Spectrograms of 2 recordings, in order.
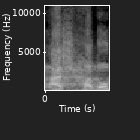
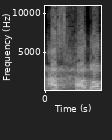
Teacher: بلال کا لہجہ عربی نہیں تھا، لہذا اشہدو کی جگہ اسہدو کہتے تھے، شین کو سین کہتے ہیں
